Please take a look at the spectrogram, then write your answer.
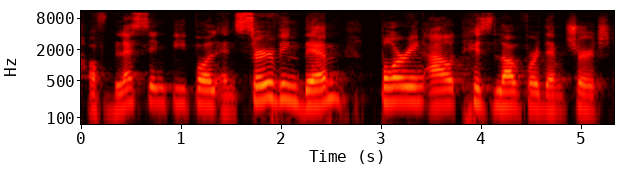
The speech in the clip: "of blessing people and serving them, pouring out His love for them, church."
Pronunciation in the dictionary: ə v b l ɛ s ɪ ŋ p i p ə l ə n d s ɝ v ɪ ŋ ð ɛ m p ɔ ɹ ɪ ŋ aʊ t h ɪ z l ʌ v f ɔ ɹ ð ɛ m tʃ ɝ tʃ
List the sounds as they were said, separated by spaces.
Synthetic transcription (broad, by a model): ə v b l ɛ s ɪ ŋ p i p ə l ə n d s ɝ v ɪ ŋ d ɛ m p ɔ ɹ ɪ ŋ aʊ t h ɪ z l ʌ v f ɔ ɹ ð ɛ m tʃ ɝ tʃ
